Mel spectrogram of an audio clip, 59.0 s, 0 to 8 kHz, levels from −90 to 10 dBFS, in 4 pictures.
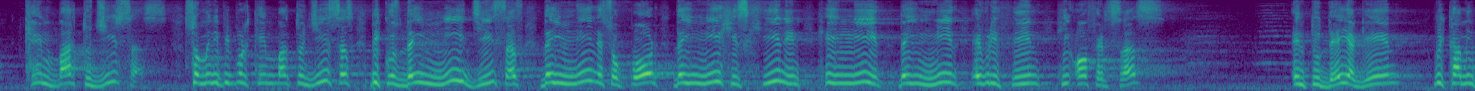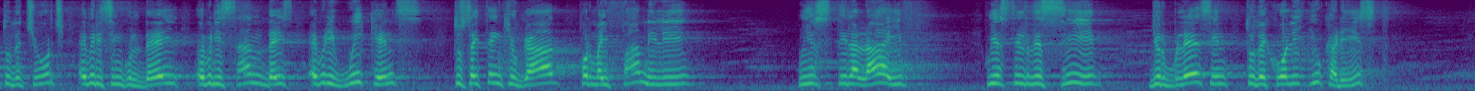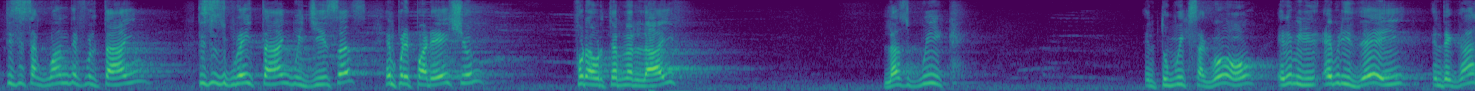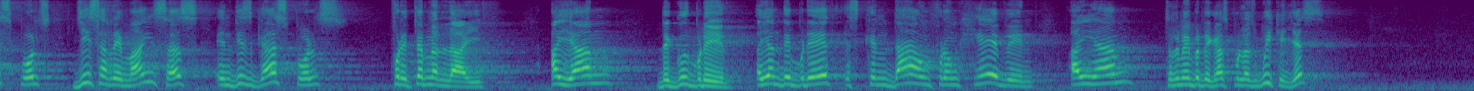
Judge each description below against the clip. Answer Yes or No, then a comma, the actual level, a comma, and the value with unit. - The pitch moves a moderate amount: Yes, average, 3.3 semitones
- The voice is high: Yes, very high, 250 Hz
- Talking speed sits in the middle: No, slow, 130 wpm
